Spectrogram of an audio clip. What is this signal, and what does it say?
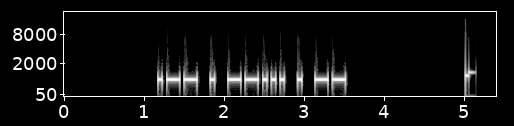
Morse code, heard as a keyed tone, about 22 wpm, 700 Hz. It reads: WE7EM
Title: USA Call Signs - 4x Character Spacing - 22wpm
